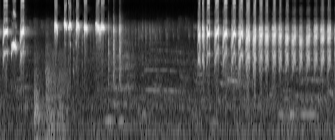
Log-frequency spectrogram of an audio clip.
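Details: Lesser green leafbird in full, loud song used as a lure to provoke other birds into singing: shrill high chirps, a pause, then a fast burst of about twenty sharp repeated notes.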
